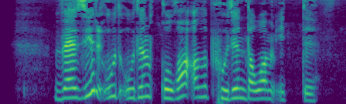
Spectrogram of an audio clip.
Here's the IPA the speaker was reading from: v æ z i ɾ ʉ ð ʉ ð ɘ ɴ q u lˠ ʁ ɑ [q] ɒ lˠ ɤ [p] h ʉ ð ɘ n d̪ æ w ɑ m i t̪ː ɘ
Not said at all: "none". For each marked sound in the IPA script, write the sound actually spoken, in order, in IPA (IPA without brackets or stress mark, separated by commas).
ʔ, p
